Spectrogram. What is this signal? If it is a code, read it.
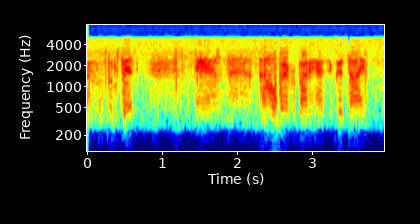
Emergency Alert System (SAME) tones, heard as harsh buzzing bursts, with speech. It is heard from 0.7 to 3.4 s.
